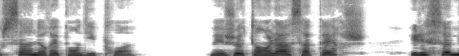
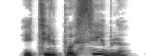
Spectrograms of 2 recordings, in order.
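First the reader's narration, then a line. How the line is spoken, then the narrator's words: Terrified mother exclaiming. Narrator (French): s'écria la pauvre mère, passant subitement de la sécurité à l'épouvante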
